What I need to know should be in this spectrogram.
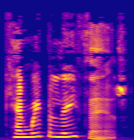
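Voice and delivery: high, incredulous question; disbelieving challenge. A narrator's reading. Maury doubts Mallory's story, incredulous. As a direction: question it with pitch way up.

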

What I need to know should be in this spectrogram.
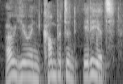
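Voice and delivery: plain reading voice

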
